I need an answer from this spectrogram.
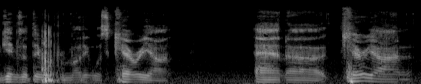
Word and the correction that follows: Carrion: am I saying that right? Carrion. Carrion.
